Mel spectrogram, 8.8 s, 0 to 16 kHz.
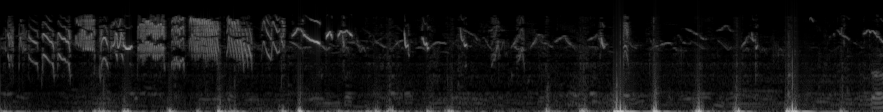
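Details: Competition bird ground in Edinburgh Village, Guyana, 2023: towa towa (chestnut-bellied seed finch) whistling match between two birds, with a dense burst of buzzy notes followed by clear, spaced, rising and falling whistles over background voices and knocks.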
